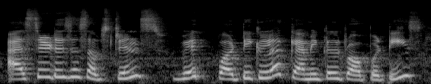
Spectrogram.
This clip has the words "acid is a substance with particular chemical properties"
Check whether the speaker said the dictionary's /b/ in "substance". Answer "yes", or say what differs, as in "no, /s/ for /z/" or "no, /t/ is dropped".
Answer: yes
